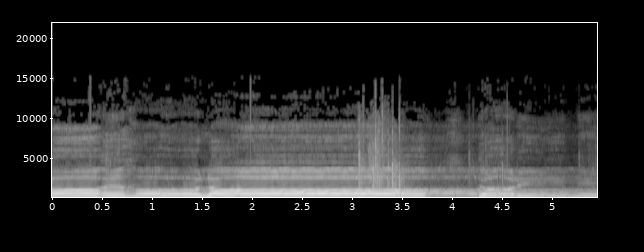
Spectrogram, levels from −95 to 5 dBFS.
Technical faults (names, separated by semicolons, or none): bit error spike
